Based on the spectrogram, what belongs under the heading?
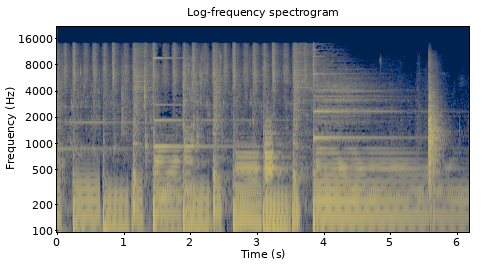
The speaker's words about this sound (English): when you gave me this glass of water, you let the water run until it got cold.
